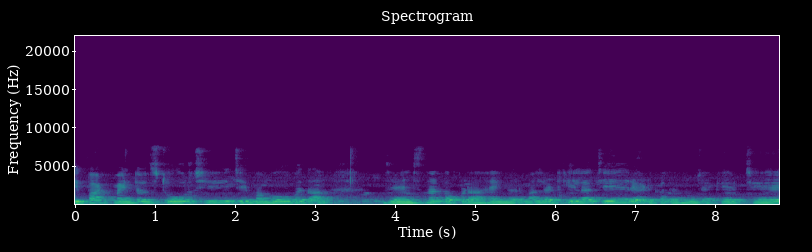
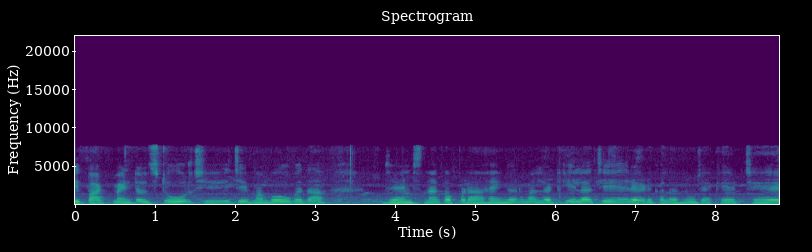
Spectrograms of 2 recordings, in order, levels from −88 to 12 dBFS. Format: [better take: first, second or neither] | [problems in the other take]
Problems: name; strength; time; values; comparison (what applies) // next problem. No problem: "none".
second | room echo; dies away in 1.2 s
